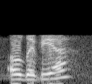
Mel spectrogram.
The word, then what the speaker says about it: Olivia: My name is Olivia. I'm with the Bank of Cardiff. And Cardiff is spelled like C as in cat, A. – Okay, what is your name? I'm sorry. – Olivia. O-L-I-V-I-A.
